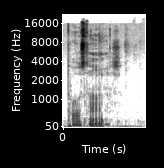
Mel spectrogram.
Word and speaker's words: posthumous: Posthumous. – Is that how you pronounce that? – Yeah, posthumous.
